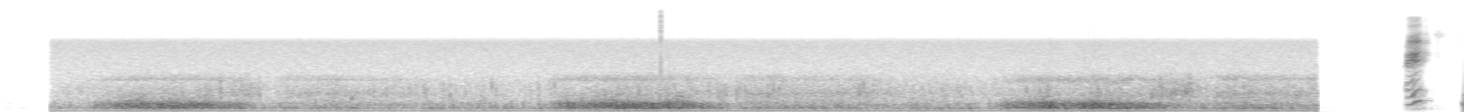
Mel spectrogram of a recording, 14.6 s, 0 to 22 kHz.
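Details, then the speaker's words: Normal vesicular breath sounds, about 13 breaths a minute: soft, low-pitched breathing with inspiration much longer than expiration. "in that pacific person we noticed that the inspiratory sound is longer than the expiratory sound and there is um and it's a soft soft low pitch sound"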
